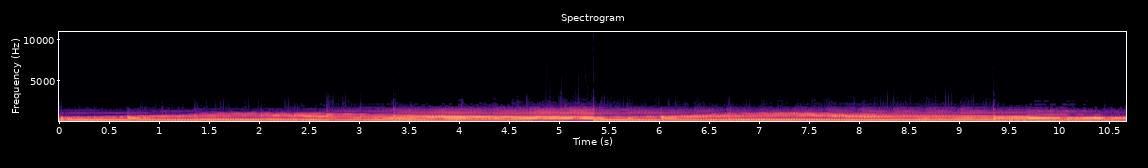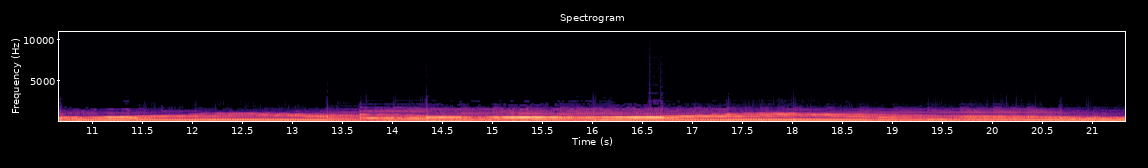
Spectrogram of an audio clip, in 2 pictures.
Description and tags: Piano Ambiance 9 - [90bpm - Loopable]
Ambiance, Drums, Sound-Design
